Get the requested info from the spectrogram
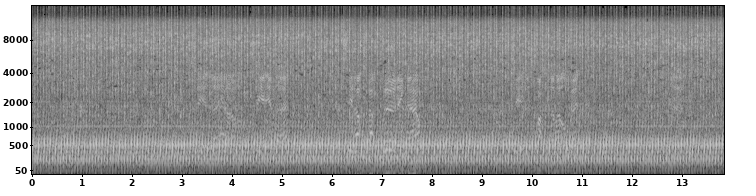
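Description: Fiat 126's 652cc air-cooled two-cylinder engine, bare of its cooling cowling, running steadily and loud, firing evenly on both cylinders.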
